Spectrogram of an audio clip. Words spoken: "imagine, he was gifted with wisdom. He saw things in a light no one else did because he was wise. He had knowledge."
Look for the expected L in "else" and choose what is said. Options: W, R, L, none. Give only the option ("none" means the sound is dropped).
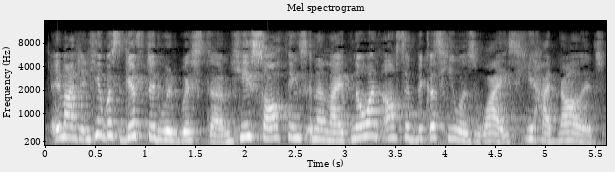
none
